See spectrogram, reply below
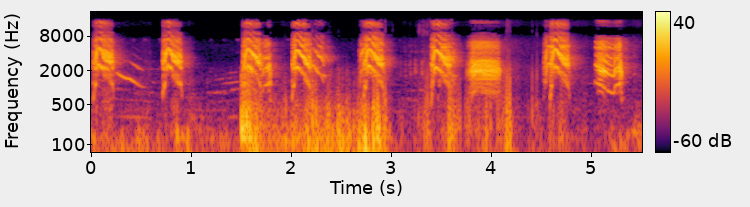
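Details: Indian ringneck parrot kept as a pet, repeating sharp, grating squawks about once every second, each a short harsh burst, one sounding noisier and broader.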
